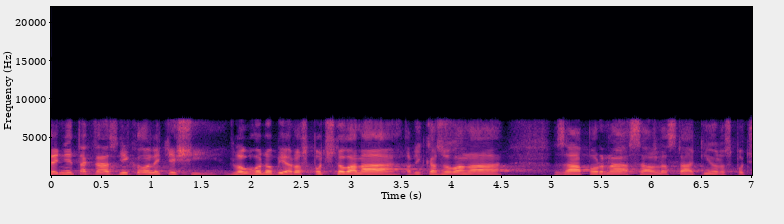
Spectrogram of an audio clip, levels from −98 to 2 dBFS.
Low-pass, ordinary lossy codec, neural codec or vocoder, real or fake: 7.2 kHz; Opus, 64 kbps; codec, 16 kHz, 6 kbps, DAC; fake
